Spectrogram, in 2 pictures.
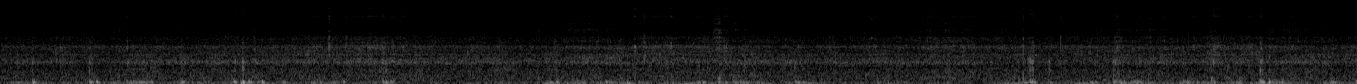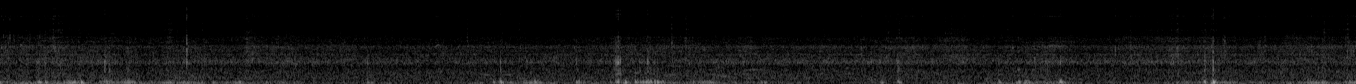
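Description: White water rushing around a kayak running an artificial rapids course, with the splash of paddle strokes and irregular low thumps as the boat is buffeted.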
